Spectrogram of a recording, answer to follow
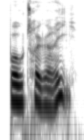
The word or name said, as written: bogtrykkeri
